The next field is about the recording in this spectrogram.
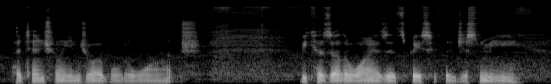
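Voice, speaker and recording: A man mumbles in a very deep, low voice with a dark, mellow tone. His intonation stays monotone and flat. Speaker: artist drawing a hat design. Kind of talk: live tutorial commentary while drawing. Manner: mumbling; halting, many fillers.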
